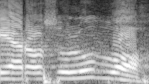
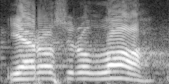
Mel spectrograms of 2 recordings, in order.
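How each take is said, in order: First: RASULULLAH read with "u" after the L: Rasulu-llah; wrong vowel reading. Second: RASULULLAH read with an "a" after the L: Rasulallah; fathah reading. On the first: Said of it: "nggak boleh". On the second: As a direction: say "Rasulullah" as Rasu-LA-llah. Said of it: "dibacanya pakai fathah nih". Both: Shown as a demonstration.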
